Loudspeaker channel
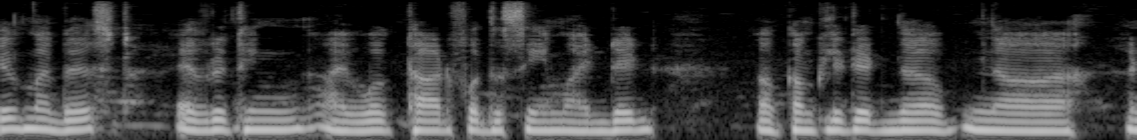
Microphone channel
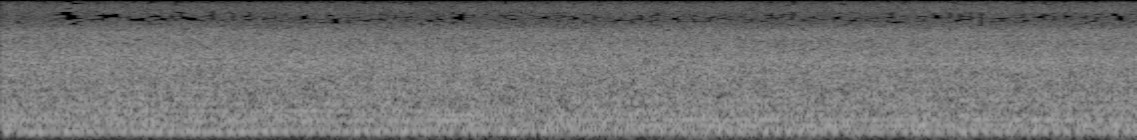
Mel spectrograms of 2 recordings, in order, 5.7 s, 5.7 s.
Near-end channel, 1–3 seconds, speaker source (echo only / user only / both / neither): neither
